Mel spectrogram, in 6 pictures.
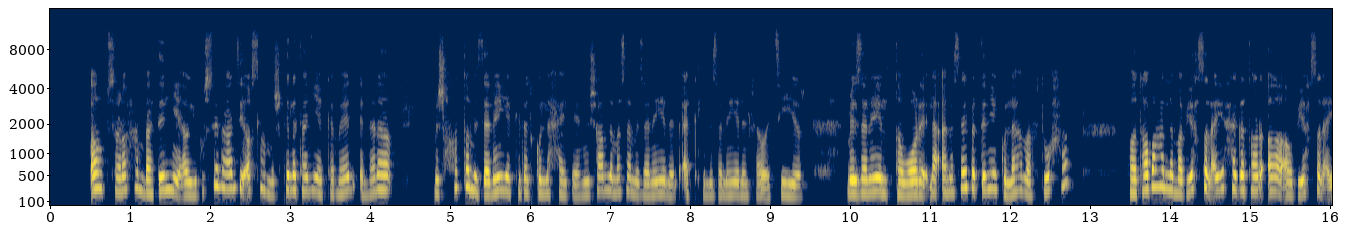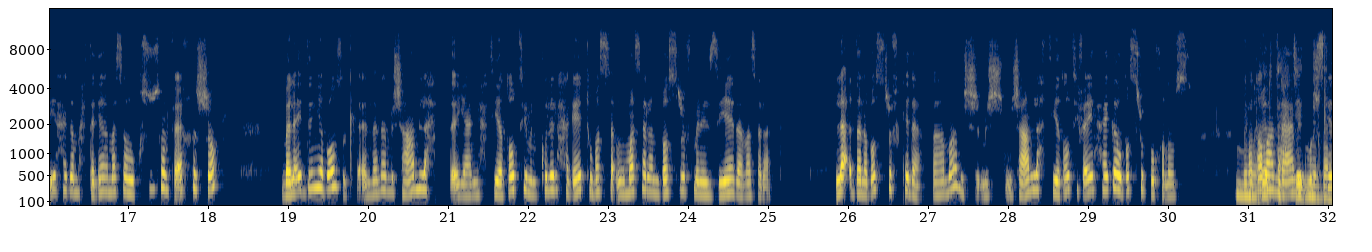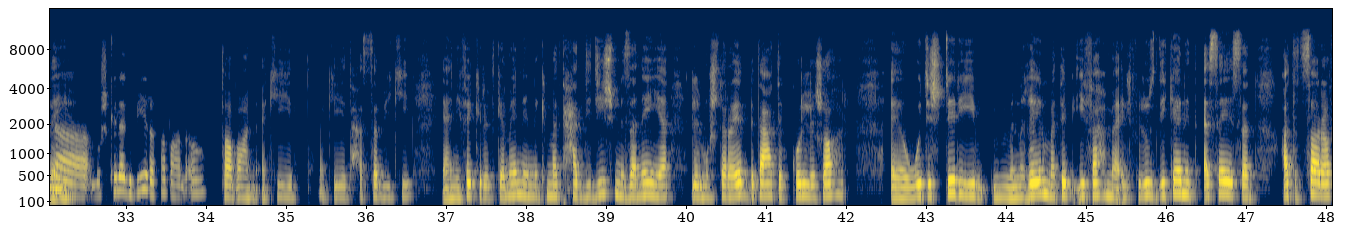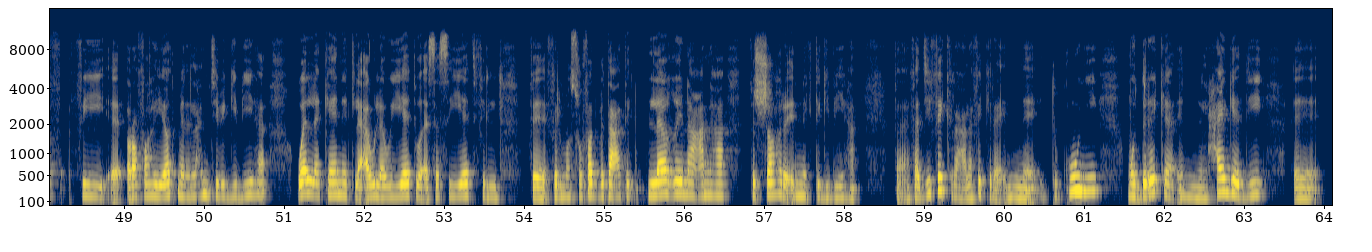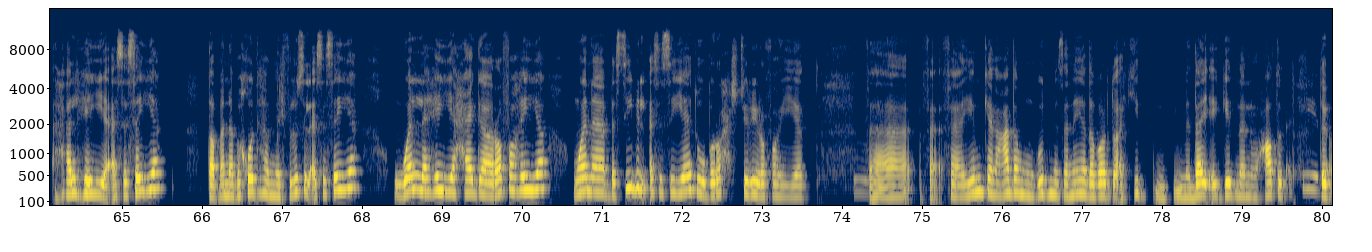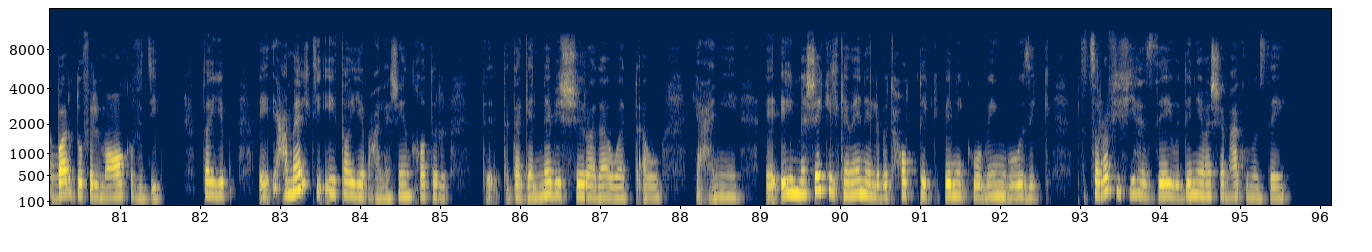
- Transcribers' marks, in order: tapping; other background noise; "وحاطِك" said as "حاططتك"
- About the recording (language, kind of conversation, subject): Arabic, advice, إزاي أتعلم أتسوّق بذكاء وأمنع نفسي من الشراء بدافع المشاعر؟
